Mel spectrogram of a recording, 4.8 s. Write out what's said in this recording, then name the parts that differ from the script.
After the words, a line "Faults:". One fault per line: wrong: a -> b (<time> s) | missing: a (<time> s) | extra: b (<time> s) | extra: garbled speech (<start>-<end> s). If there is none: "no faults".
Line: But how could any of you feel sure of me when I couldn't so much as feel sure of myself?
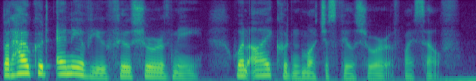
But how could any of you feel sure of me when I couldn't much as feel sure of myself?
Faults:
missing: so (3.0 s)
